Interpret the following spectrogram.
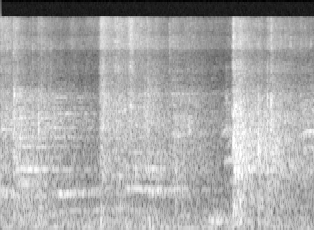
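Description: Quiet room sound with light taps and a louder knock shortly before the end.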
